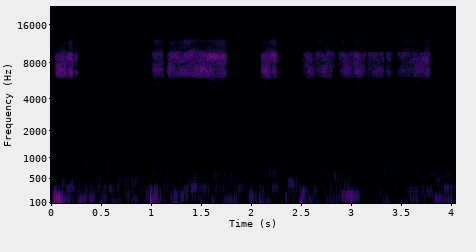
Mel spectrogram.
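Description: Faint scratching of a stylus writing on a tablet, in several short strokes: one at the start, a longer burst about a second in, a short stroke, then a run of quick strokes near the end.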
